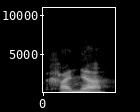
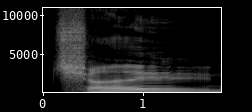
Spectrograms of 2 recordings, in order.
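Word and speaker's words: Chania: think it's just pronounced like how do you pronounce it yeah yeah it's kind of tricky it's called chanya yeah okay yeah and it's difficult okay i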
